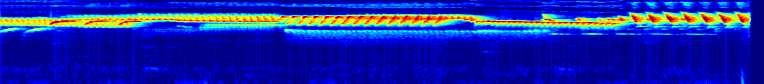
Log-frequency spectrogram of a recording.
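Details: Spanish timbrado canary singing a continuous run of rolling, metallic trills that shift speed and pitch, ending in a faster series of rhythmic pulsed notes before stopping abruptly.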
